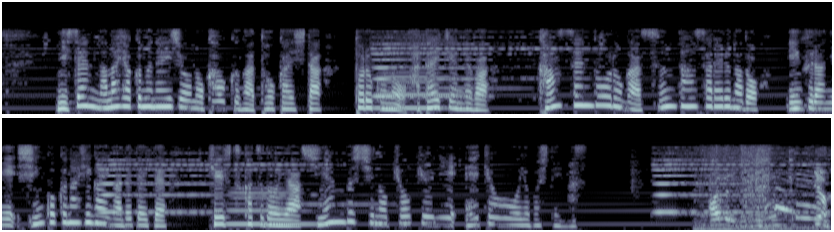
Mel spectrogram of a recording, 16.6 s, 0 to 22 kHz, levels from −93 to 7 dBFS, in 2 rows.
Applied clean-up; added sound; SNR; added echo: classical method spectral subtraction.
